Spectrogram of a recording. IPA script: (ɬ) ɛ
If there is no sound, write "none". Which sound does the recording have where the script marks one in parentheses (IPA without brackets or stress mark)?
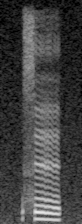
s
